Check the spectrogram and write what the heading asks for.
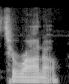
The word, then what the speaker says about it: Toronto: Toronto like they're saying you don't pronounce the t's as strongly so it's Toronto and just came to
